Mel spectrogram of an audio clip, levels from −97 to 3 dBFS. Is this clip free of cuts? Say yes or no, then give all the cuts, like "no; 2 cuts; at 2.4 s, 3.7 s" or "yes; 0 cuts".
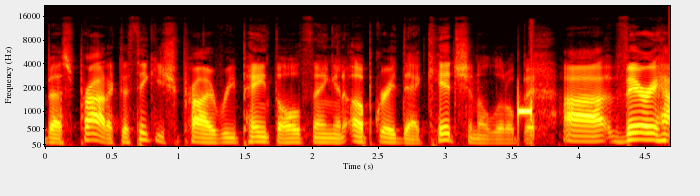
no; 1 cut; at 3.7 s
